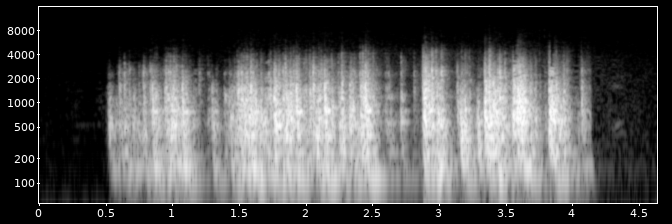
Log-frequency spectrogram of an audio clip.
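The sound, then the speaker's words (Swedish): In a Bamse children's story, Bamse knocks on the wolf's door: rapid, insistent hard raps in a dense run lasting a few seconds with a brief pause midway, then stopping abruptly. “Vargen sitter och drömmer om den fina skatten när det knackar på dörren.”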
